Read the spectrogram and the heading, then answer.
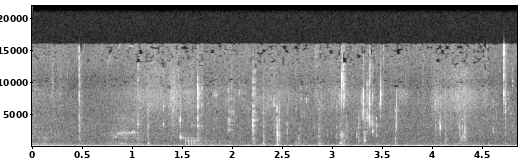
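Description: Chewing of hot, juicy food eaten by hand, faint wet smacks and small irregular clicks of the mouth working steadily, with no voice over them.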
